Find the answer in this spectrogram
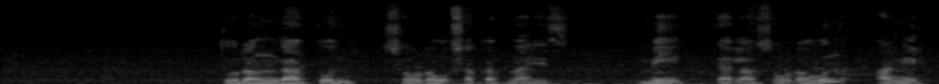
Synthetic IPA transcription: t̪uɾəŋɡat̪uːn | soɽəʋuɕəkət̪naɦiːsmiːt̪jalasoɽuːnañel

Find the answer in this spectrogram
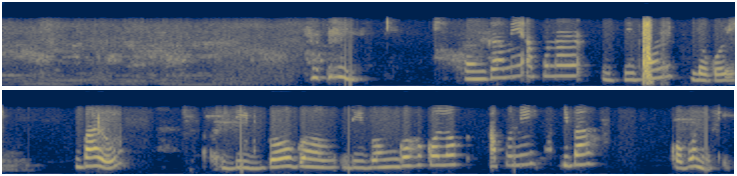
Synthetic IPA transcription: xɔŋɡamɛʔapunaɹ | zibɔnloɡoj | baɹu | di | dibɔŋɡɔxɔkɔlɔk | apunikiba | kɔbɔnekḭ

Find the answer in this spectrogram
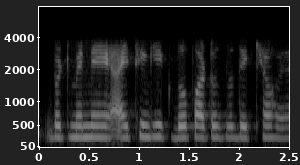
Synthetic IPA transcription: bəʈmɛːnea̰ːjt̪ʰĩŋkekd̪oːpaːɾʈosd̪ad̪eːkʰjaɦojaː

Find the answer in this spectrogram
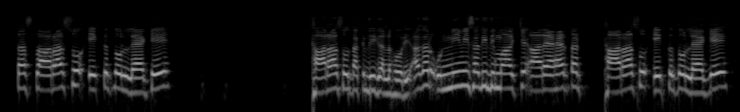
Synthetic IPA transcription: t̪ãːsə̥t̪aːɾaːsɔːʔɪkt̪õːlɛːkeː | əʈʰaːɾaːsɔːt̪əkd̪iːɡəlɦoːɾiːʔəɡəɾʊnːiːʋiːsəd̪iːd̪ɪmaːɡ̚t͡ʃəaːɾɪjaːɦɛːt̪ãːəʈʰaːɾaːsɔːʔɪkt̪õːlɛːk̬eː

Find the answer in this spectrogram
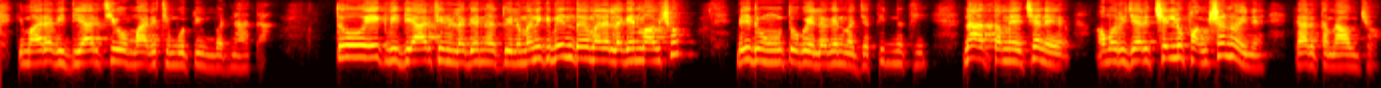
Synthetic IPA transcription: kemaɾaʋɪd̪jaɾt̪ʰiomaɾet̪ʰimoʈiumbəɾnaɦət̪a | t̪oekʋɪd̪jaɾt̪ʰinũləɡənɦət̪uelemənekibent̪əmemaɾaləɡənmãaʋʃo | bed̪ũɦũt̪okojləɡənmãd͡ʒət̪id͡ʒnət̪ʰinat̪əmet͡ʃʰene | əmaɾũd͡ʒjaɾet͡ʃʰelːũpʰə̃ŋkʃənɦojne | t̪jaɾet̪əmeaʋd͡ʒʰo

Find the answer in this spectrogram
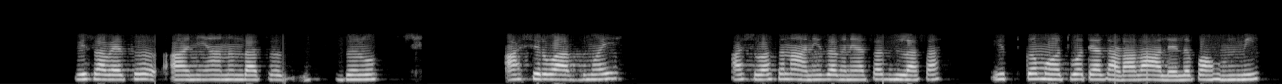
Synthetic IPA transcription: ʋisaʋjat͡səaɽ̃ianənd̪at͡səd͡zəɽo | aɕiːɾʋad̪məj | aɕʋasənaɽ̃id͡zəɡɳjat͡sad̪ilasa | it̪̚kəməɦət̪ːʋət̪jad͡zʱaɽalaːleləpaɦuːnmiː

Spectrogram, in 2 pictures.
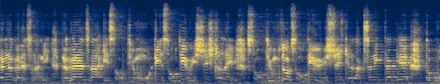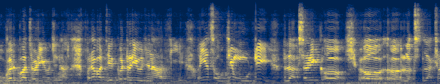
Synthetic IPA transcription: nəkəɾet͡ʃʰna̰ninəkəɾet͡ʃnaʔesəwt̪ʰimoʈisəwt̪ʰiʋɪʃiʃʈənəĩsəwt̪ʰimud͡ʒəbsəwt̪ʰiʋɪʃɪʃʈelaksəɽ̃ik̚t̪aket̪opuɡʱəɾbãd͡ʒəɽjod͡ʒnabəɾabəd̪ʱjeɡəʈəɾjod͡ʒnaət̪ieə̰̃jãsəwt̪ʰimoʈilaksəɽ̃ik | ləkslaksə

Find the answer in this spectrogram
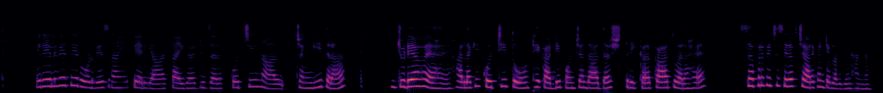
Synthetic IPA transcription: ɾeːlʋeːt̪eːɾoːɖʋeːsɾãːɦĩːpɛːɾijaːʈaːɪɡəɾːɪzəɾʋkoːt͡ʃiːnaːlt͡ʃəŋɡiːt̪əɾãː | d͡ʒʊɽjaːɦoːjaːɦɛːɦaːlãːkɪkoːt͡ʃiːt̪õːʈʰeːkaːɖiːpɔ̃ːɲt͡ʃãːd̪aːd̪əɾʃt̪əɾiːkaːkaːɾt̪ʊaːɾaːɦɛː | səpʰəɾʋɪt͡ʃsɪɾəpʰt͡ʃaːɾkəɳʈeːləɡd̪eːɦən

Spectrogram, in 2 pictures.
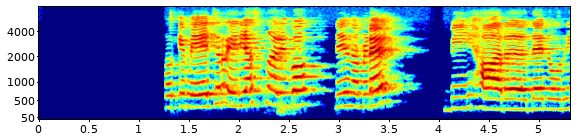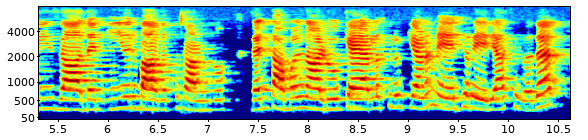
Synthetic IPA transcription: o̞ːkːe̞ːme̞ːd͡ʑɐre̞ːɾijaːsɐnːɨɐrjumbo̞ːniːnɐmːuɽe̞ | biːɦaːrɨd̪enorizaːd̪ɐniːo̞ɾubʱaːɡɐt̪ːɨkaːɳunːuː | d̪ɐnt̪ɐmːɐɭnaːɽuoke̞ːɾɐɭɐt̪ːilo̞kːejaːɳɨme̞ːd͡ʑɐreːɾijaːsuðɐðɨ

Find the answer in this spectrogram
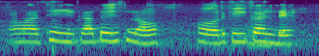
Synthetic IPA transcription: ɦãʈʰiːkɦãːt̪oɪsna | oɾkikəɳɖe

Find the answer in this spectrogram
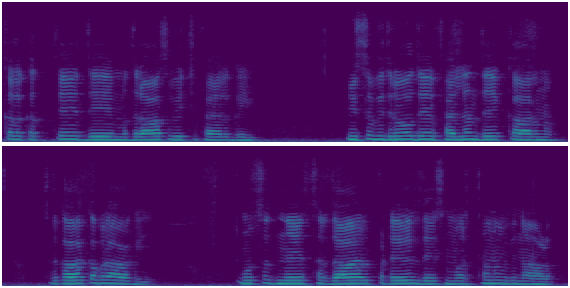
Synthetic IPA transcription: kəlkət̪ːeːd̪eːməd̪ɾaːsʋɪt͡ʃpʰɛːlɡəiː | ɪsʋɪd̪ɾoːd̪eːpʰɛːlənd̪eːkaːɾəɳ | səɾkaːɾkəpɾaːɡəiː | ʊsneːsəɾd̪aːɾpəʈeːld̪eːsəməɾt̪ʰənʋnaːl

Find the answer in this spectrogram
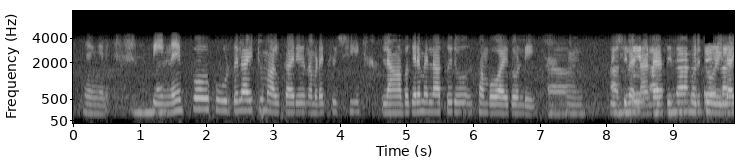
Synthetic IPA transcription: eŋːɐne̞ | pinːe̞ipːo̞ːɭkuːɽuðɐlaːjiʈːumaːlkaːɾɨnɐmːuɽe̞krɨʂi | laːbʱɐɣɐɾɐme̞lːaːt̪ːo̞ɾusɐmbʱɐʋaːjɐðoːɳɖi | krɨʂiʋɐaːɳɖɨo̞ɾut̪o̞ɻilaː

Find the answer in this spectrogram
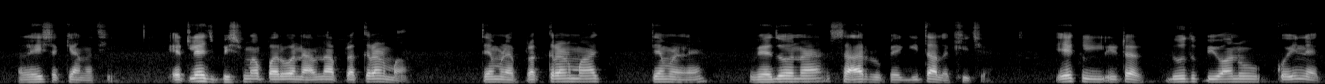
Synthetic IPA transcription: ɾəɦiʃəkjanət̪ʰḭ | eʈled͡ʒbiʃmə̃pəɾʋənamnapɾəkɾəɳmã̰ | t̪emɳepɾəkɾəɳmãd͡ʒ | t̪emɳe | ʋed̪onasaɾːupeɡit̪aləkʰit͡ʃʰḛ | eklḭʈəɾ | d̪ud̪ʱpiʋanũkoine

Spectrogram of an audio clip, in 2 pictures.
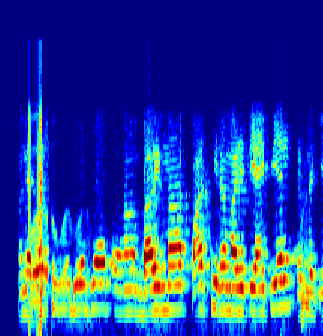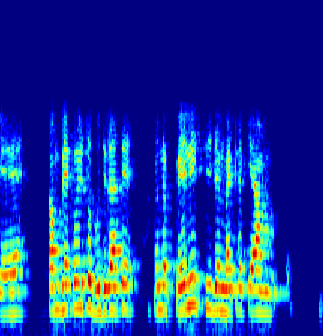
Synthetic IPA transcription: ənepət͡ʃʰimd̪eɦəd͡ʒaɾbaʋimãpãt͡ʃt̪ʰiɾəmaɽit̪iajpieleʈleke | kəmbekoiɾit̪oɡʊd͡ʒɾat̪e | ənepɛlid͡ʒsid͡ʒənmãeʈlekeam

